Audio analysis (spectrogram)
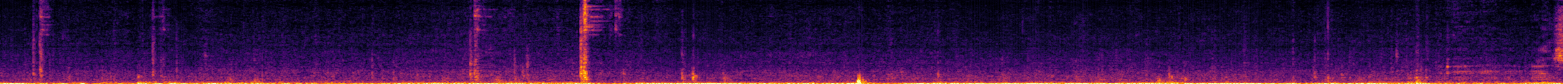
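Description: A Jeep crawls up a rough dirt track on a hillside near Gage, New Mexico, its engine a steady low rumble under rattles, clicks and jolts from the bumpy ground.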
